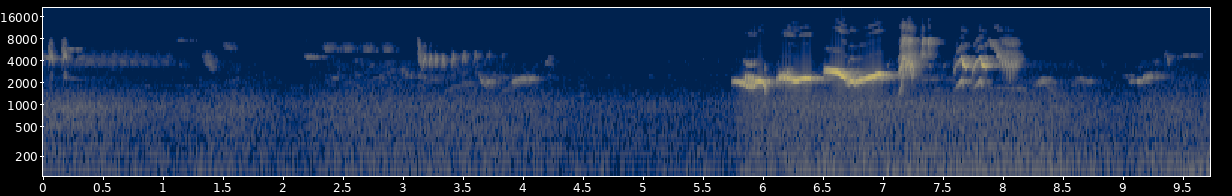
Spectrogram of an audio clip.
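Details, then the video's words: Song of a blackbird on a rooftop: mostly quiet with faint high chirps, then one loud burst of fluty warbling that ends in a squeaky, high twitter, followed by soft distant notes. "Blackbird singing"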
